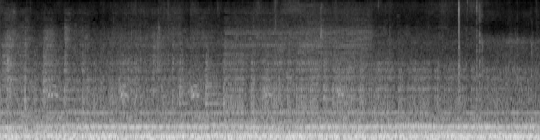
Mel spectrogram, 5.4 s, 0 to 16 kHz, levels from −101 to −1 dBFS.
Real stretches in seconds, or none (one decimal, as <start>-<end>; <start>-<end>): 0.0-3.7; 4.9-5.4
